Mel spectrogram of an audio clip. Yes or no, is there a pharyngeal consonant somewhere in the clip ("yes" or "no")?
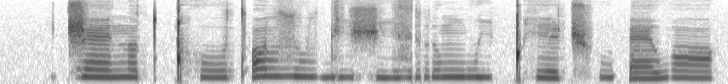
no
